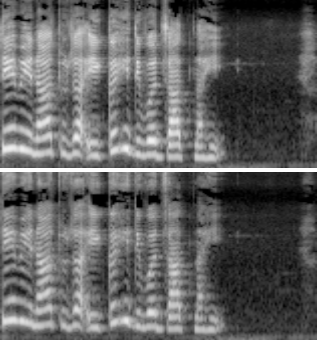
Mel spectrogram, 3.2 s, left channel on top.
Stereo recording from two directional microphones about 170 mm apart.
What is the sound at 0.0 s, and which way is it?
A woman's voice, 25° left (ahead or behind).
